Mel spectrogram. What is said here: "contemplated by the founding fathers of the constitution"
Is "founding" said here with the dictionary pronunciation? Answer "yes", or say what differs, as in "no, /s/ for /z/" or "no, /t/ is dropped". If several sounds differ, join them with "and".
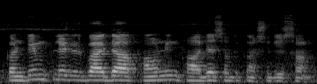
no, /p/ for /f/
